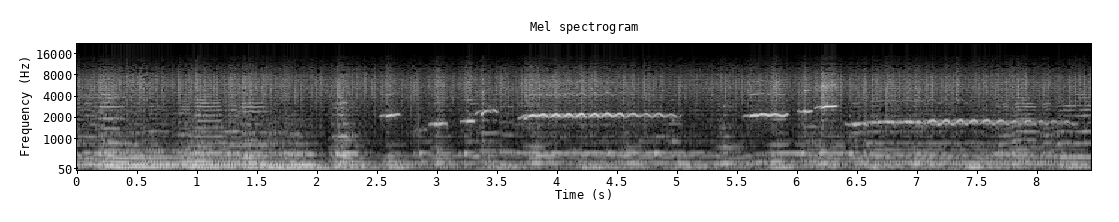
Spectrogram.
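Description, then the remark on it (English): A clear whistled melody rises and holds steady notes over a full musical backing, the tune moving in short phrases before settling into longer sustained tones, part of a song about singing in the bathtub. “I can even whistle and splash around the place.”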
